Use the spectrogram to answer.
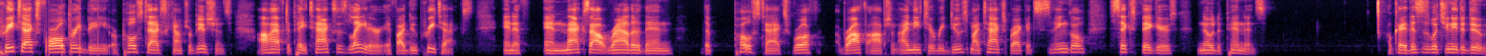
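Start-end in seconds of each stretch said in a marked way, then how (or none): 0.0-15.8 careful, slow, deliberate, drawn-out reading aloud. Speaker rereads a tax question aloud so the listener can understand, reading it slower. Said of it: "I'm gonna read this slower".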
